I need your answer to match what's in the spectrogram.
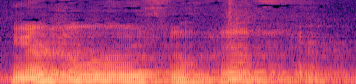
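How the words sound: It is said in a gloomy mood.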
